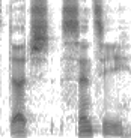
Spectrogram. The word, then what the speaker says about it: Dutch Sensei: It's Dutch Sensei, but it's spelled like Dutch Sense.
